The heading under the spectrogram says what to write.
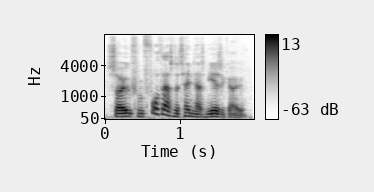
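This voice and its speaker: A man chatting casually as a podcast co-host. He swears freely and slips into animated retellings, with a middle-of-the-road pitch. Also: fast talker. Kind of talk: casual chat.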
